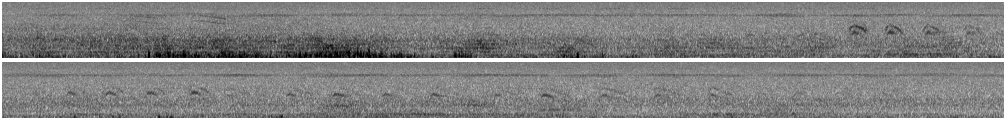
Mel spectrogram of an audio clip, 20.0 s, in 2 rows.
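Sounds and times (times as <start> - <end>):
bird calling: 8.4 - 9.8.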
